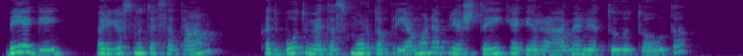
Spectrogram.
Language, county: Lithuanian, Kaunas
